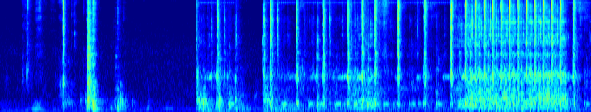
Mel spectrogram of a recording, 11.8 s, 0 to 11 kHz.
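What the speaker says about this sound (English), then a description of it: "we're going to sew it together using a 1/2 inch seam allowance" A sewing machine stitches a tote bag seam, starting in short hesitant bursts and then running in a fast, steady, close mechanical clatter, with no talk.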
